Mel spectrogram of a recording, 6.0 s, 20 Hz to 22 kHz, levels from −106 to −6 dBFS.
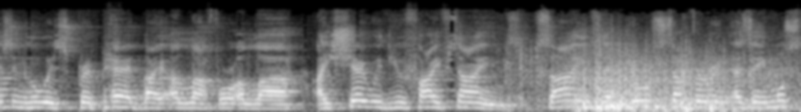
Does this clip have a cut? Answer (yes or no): no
